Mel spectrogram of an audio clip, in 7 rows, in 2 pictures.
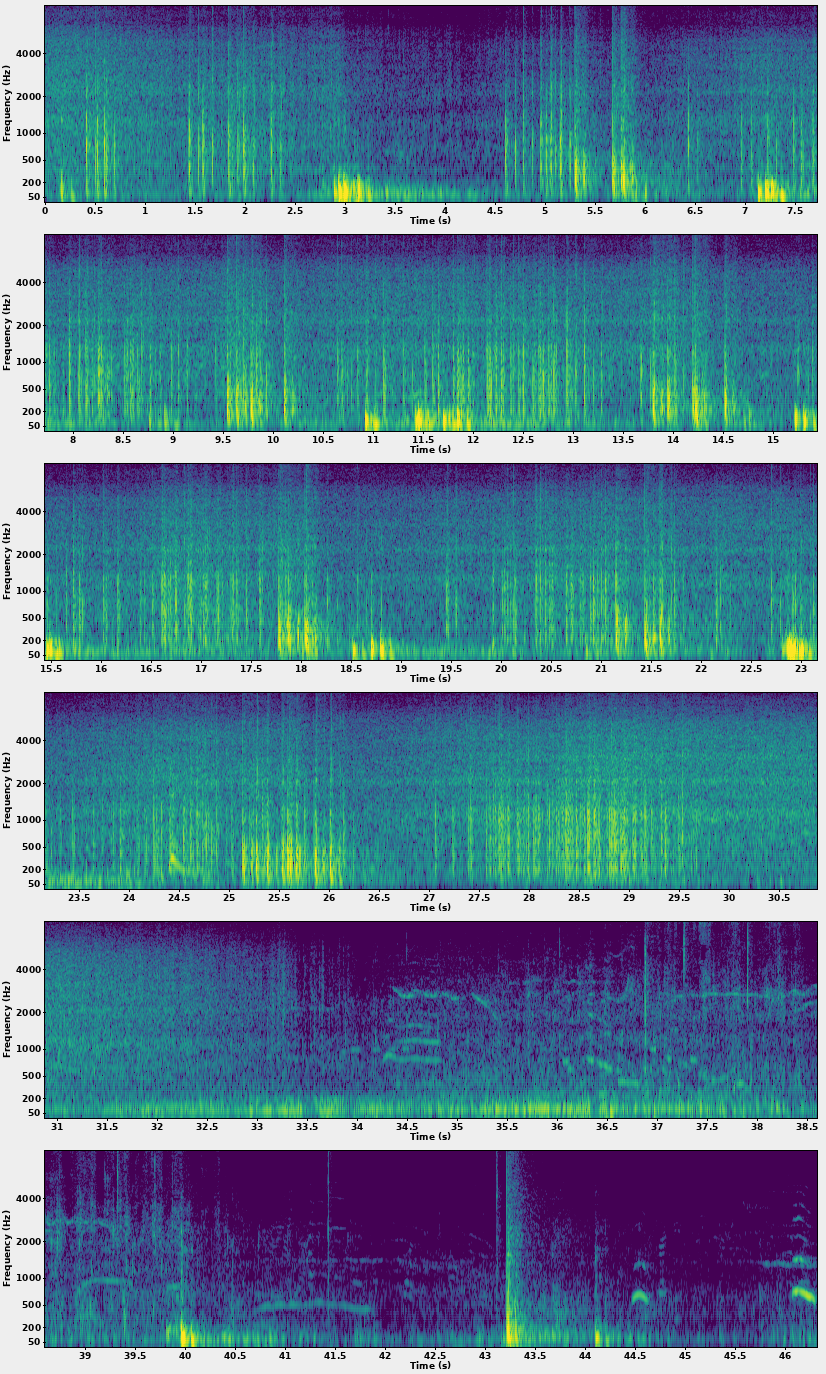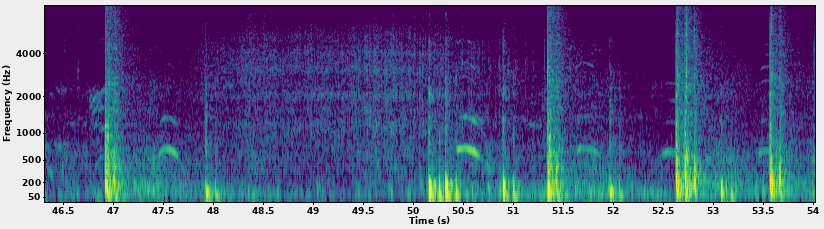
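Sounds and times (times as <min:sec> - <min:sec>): sharp firework bangs: 0:00.0 - 0:03.7, 0:04.5 - 0:41.6, 0:43.0 - 0:44.4, 0:46.8 - 0:54.0
firework shells booming: 0:00.0 - 0:40.7, 0:43.0 - 0:44.4, 0:46.6 - 0:48.8, 0:49.4 - 0:54.0
crackling of falling sparks: 0:00.0 - 0:41.7.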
